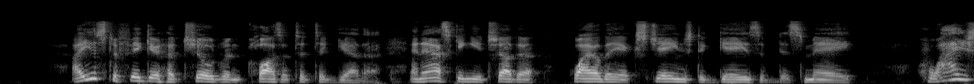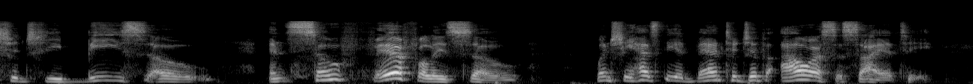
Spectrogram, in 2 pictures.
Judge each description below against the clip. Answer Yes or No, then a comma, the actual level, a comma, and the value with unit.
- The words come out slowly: Yes, slow, 105 wpm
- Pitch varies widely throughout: Yes, wide, 8.1 semitones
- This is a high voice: No, low, 135 Hz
